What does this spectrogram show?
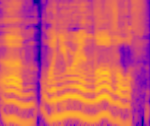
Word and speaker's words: Louisville: Um, when you were in Louisville, Louisville, Louisville, and I'm not making fun of it.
